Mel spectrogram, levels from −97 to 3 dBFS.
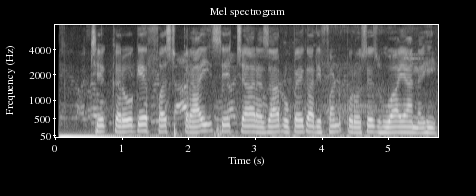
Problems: constant background noise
